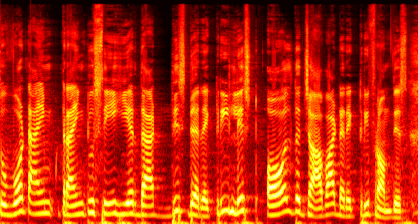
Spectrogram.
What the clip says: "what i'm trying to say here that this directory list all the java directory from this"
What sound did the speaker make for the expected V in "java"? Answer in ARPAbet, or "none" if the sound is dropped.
V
